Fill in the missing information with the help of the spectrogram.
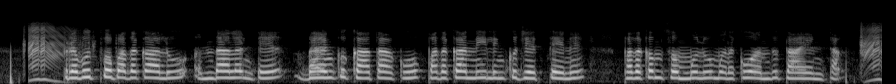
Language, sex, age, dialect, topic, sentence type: Telugu, female, 46-50, Central/Coastal, agriculture, statement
